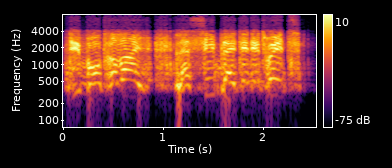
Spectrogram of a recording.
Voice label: bomb success mood med, speech fr; War Thunder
